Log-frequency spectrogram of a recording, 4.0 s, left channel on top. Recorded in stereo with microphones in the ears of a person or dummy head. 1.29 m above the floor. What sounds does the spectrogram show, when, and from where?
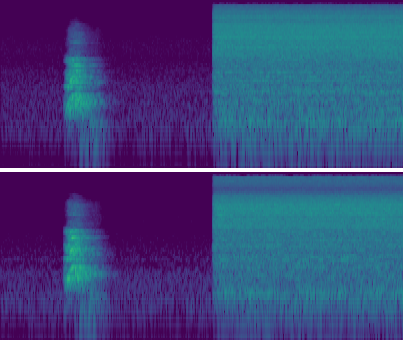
0.6 s a dog barking: 35° right (ahead or behind), 1.6 m
2.1 s a hiss: 10° left (ahead or behind), 1.3 m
